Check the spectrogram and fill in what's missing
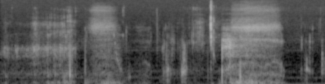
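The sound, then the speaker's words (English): Quiet slurping sips of hot tea from a big, steaming mug: a short airy slurp, a few soft mouth clicks, then a longer breathy sip, with no talking. “And I'm going to have a sip.”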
